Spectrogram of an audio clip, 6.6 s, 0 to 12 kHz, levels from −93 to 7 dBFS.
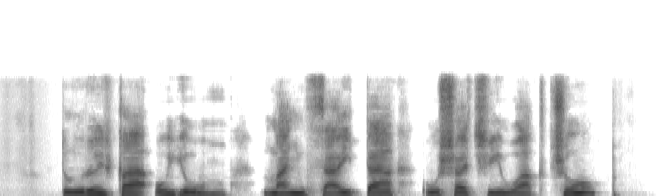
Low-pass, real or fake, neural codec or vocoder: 7.2 kHz; fake; codec, 16 kHz, 1 kbps, FunCodec, trained on LibriTTS, 50 frames a second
